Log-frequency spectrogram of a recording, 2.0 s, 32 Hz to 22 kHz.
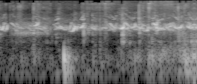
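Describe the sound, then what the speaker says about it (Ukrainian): High, constant peeping of crested chicks fills the clip, with a few low clucks from R3A cross hens mixed in, close and fairly loud. "Тут у мене чубаті курчатка і також та сама курочка того самого кросу R3A."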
